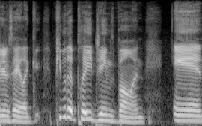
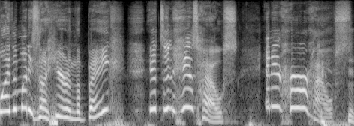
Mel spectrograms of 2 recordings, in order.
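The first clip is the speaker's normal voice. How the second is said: very high, loud dramatic film-style voice, pitch swooping wildly; 5 dB louder than usual. Joining in on doing the It's a Wonderful Life voice: Jimmy Stewart voice. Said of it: "I got a good It's a Wonderful Life voice".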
